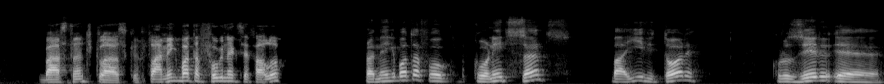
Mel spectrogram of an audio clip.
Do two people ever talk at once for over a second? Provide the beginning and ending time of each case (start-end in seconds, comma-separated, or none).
none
